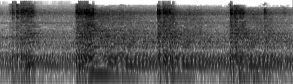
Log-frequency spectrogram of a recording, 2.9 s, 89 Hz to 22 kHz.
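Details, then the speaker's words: Kawasaki Ninja 150 two-stroke checked before buying used: quick throttle blips about every 0.8 seconds with a raspy, crackly two-stroke bark through a loud pipe. Slight roughness is normal for a two-stroke; normal revving. "Kalau agak kasar gak masalah ya agak kasar gak masalah yang namanya dua tak itu Ya wajarlah ya gitu"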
